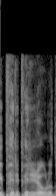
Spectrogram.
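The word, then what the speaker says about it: Peri Peri: 제가 계속 페리퍼리라고 읽었는데요. 음. 일동형이 페리페리라고 그러더라고요. 예, 페리페리가 아. 맞는 거예요.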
